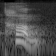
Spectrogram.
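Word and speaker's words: thumb: इसे हम कहते हैं थंब। राइट? थंब नहीं। थंब नहीं थंब। ठीक है? क्योंकि बी साइलेंट होता है इसमें।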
